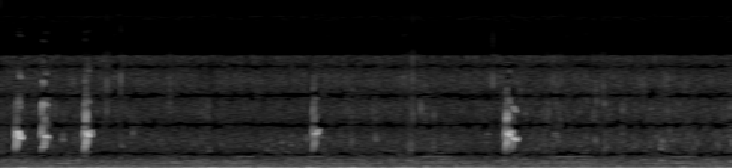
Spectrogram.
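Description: Semipalmated sandpiper giving short, sharp, high chirping notes: a quick run of three, then single notes spaced a second or more apart, over a steady low rumble of wind or surf.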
